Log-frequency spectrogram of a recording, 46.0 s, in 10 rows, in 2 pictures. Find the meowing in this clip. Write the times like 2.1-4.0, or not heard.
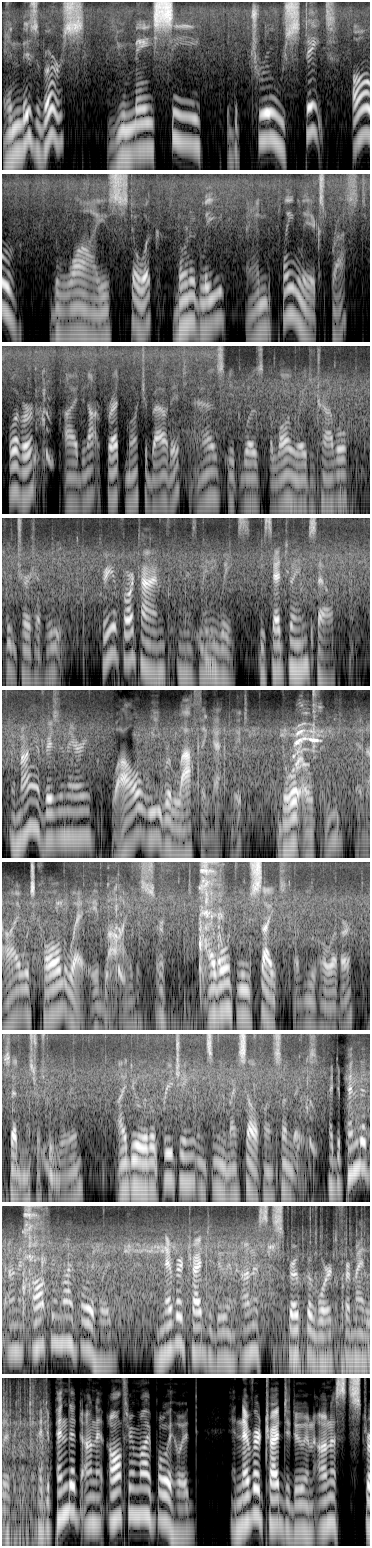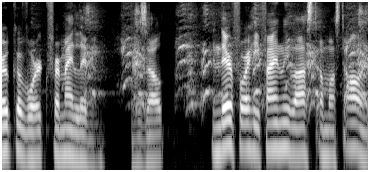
21.2-22.6.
